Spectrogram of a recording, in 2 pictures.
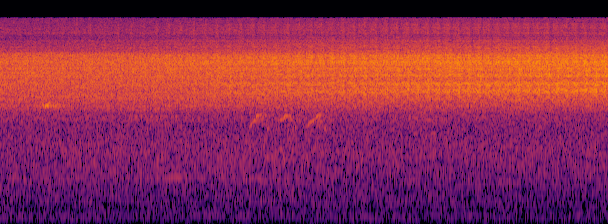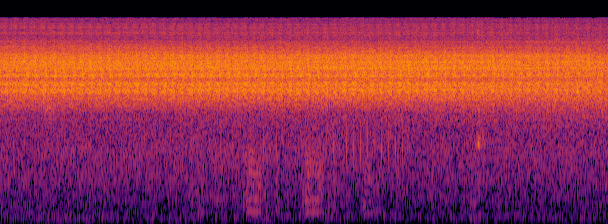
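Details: Cicadas in summer, loud this time of year, with birds and squirrels nearby: a steady, dense, high-pitched buzzing drone that swells slightly in loudness, with a few faint short chirps from other creatures underneath.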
